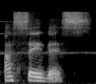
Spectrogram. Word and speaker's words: Aceves: It's always ve. Bay, Aceves.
